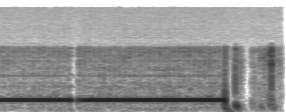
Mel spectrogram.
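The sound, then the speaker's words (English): A steady, loud telephone dial tone hums for about a second with one brief break, then cuts off into a few sharp clicks, like a handset or keypad being pressed, as a call that was cut off is redialed. “Robbie Rist got cut off there. I think it was Barry Williams tapping the phones. I'm going to try to call him back.”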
